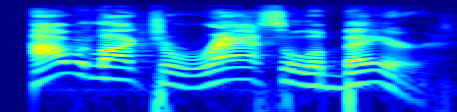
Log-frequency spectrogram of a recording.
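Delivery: put-on slow, laid-back American Southern accent. Performing an approved line after a first try, southern us accent. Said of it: "should I do a southern accent for both?".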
